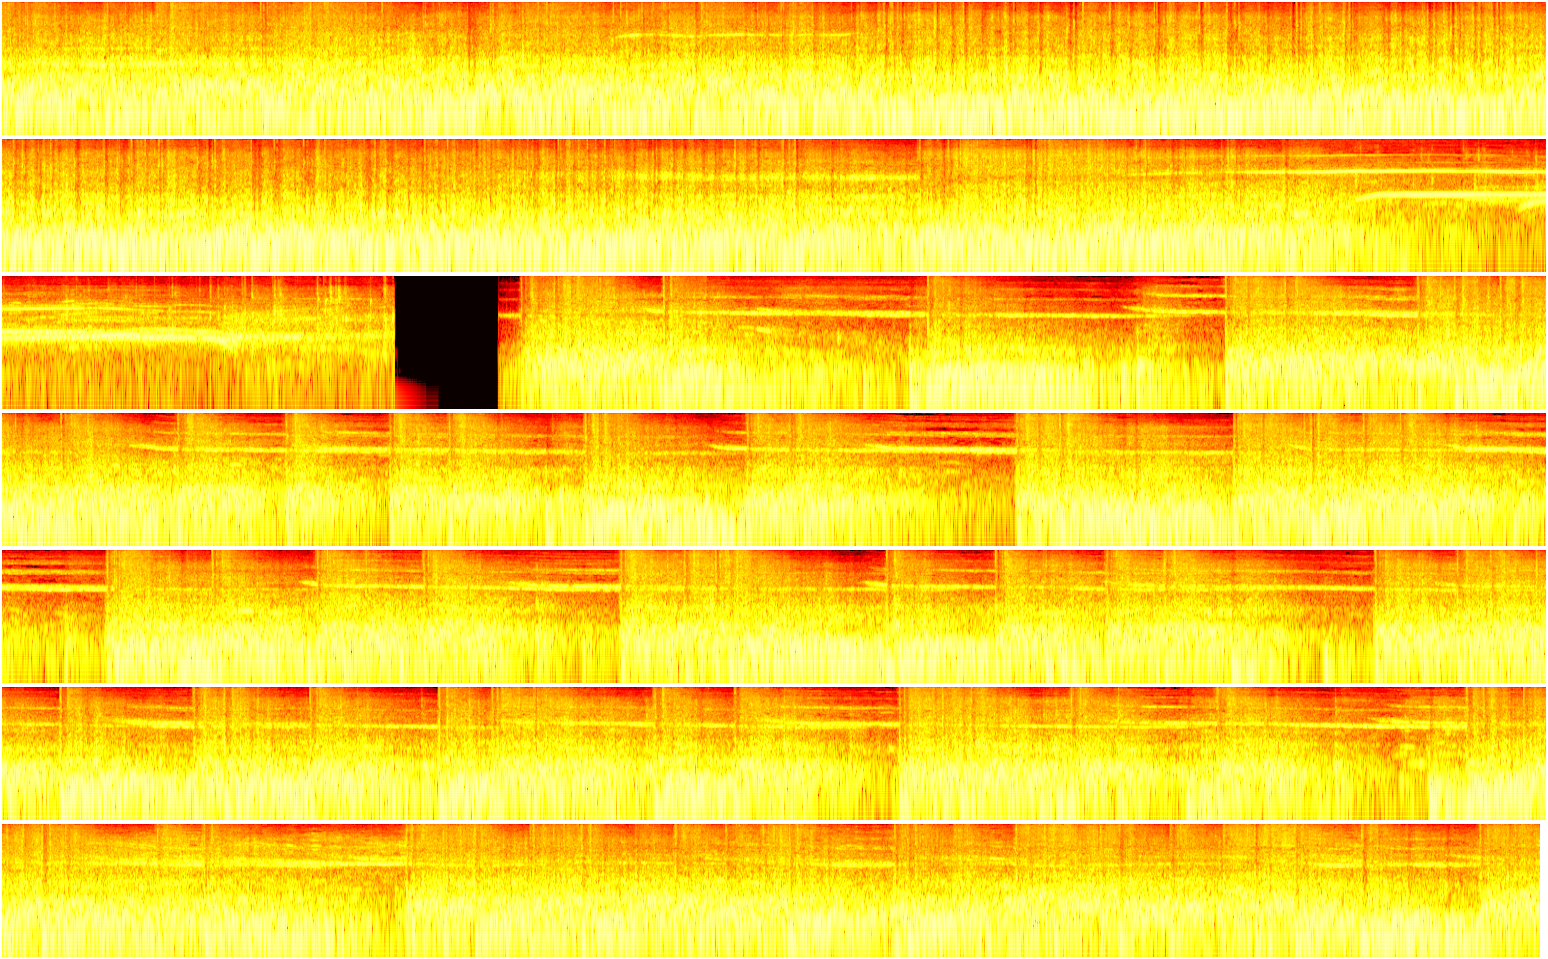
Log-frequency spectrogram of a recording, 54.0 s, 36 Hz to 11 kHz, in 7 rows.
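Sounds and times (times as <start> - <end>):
firecracker bangs: 0.0 - 16.6, 17.9 - 54.0
short falling whistles: 13.9 - 16.5.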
